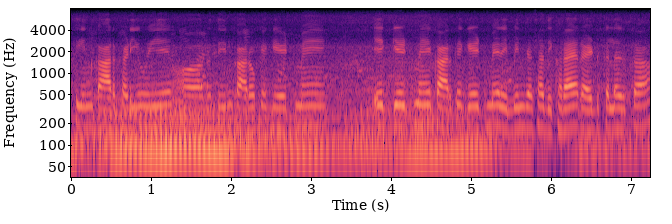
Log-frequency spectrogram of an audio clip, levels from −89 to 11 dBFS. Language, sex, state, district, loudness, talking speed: Hindi, female, Maharashtra, Mumbai Suburban, -18 LUFS, 215 wpm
